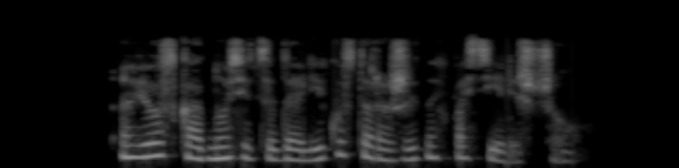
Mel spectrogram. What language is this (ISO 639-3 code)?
bel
